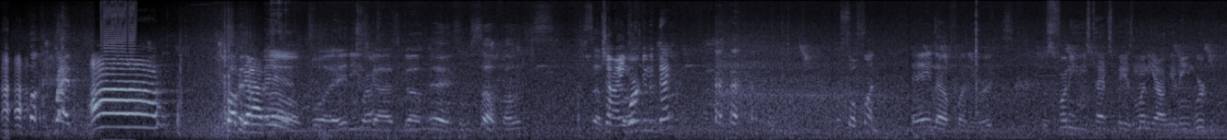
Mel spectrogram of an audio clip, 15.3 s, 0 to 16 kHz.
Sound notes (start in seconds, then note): 0.0 bunch of laughing; 8.8 giggle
